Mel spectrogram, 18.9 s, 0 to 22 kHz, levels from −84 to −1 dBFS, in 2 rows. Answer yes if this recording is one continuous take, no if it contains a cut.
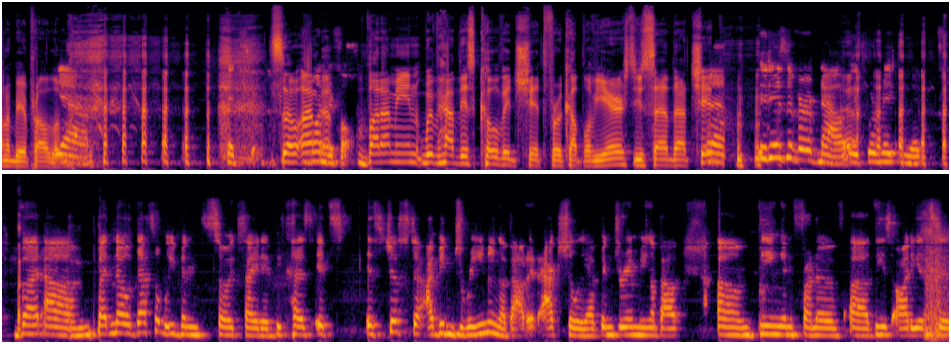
no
